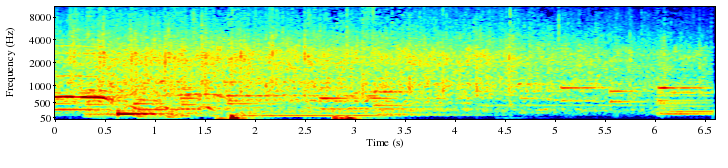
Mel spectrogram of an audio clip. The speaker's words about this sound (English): I would be remiss if I didn't say, let's give this dynamic choir a hand clap.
